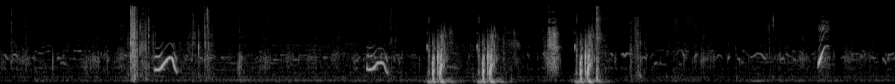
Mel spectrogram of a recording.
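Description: Crunchy cookie snack being chewed close to the microphone: one crunch about a second in, then four loud crunches between about four and six seconds in.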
